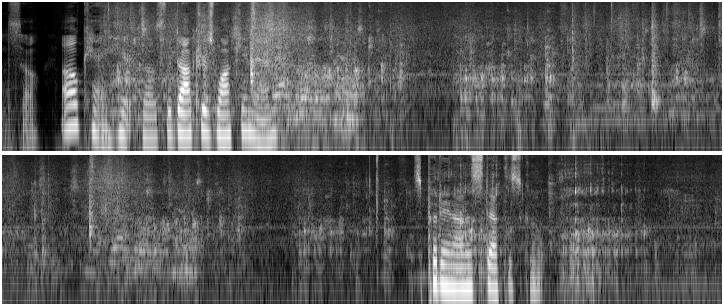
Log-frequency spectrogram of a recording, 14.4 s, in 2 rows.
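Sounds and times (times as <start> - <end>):
speech: 0.1 - 3.2, 11.5 - 12.8
death rattle of a dying person: 3.1 - 11.2, 12.7 - 14.2.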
